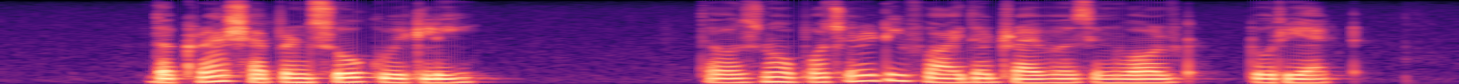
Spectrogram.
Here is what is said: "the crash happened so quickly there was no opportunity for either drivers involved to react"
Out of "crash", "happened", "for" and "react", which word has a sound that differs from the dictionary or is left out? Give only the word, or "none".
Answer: none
